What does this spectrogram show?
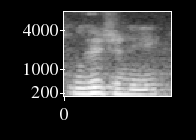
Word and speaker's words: polygyny: So this means that polygyny, or multiple mating, sometimes pronounced polygyny, is a statistical certainty.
